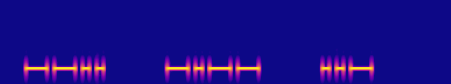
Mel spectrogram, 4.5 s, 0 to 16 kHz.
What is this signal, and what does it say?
Morse code, heard as a keyed tone, about 17 wpm, spaced as for 10 wpm, 700 Hz. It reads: ZYU
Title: USA Call Signs - 5 Characters - 3x Character Spacing - 17wpm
